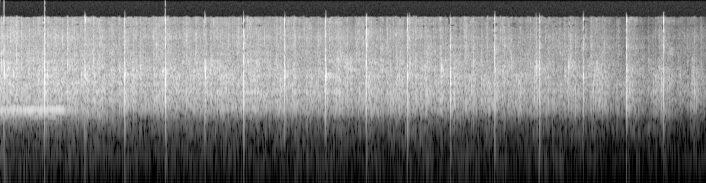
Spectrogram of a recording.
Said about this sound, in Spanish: Bueno, yo creo que deberíamos darle un aplauso más fuerte a Jesús. I think we should give a round of applause to God.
